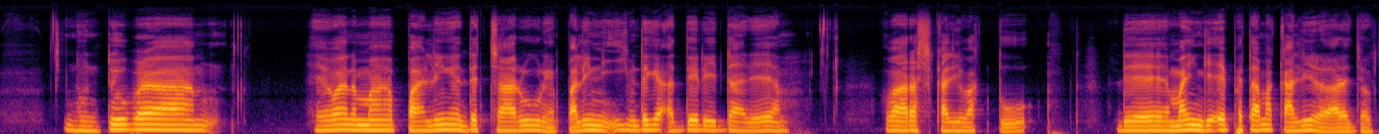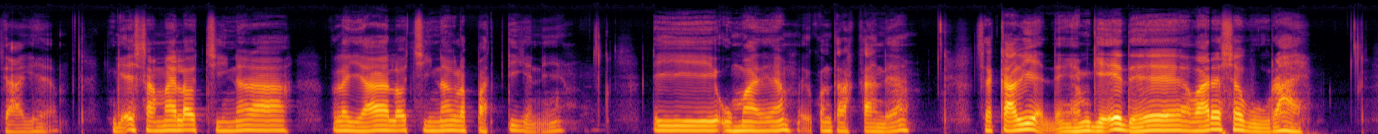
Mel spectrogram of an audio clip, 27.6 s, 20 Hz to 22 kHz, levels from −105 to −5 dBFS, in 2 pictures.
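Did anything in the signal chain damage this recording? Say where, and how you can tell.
No, nothing along the chain audibly damaged this speech recording, and the signal shows no break, distortion or disturbance that would point to trouble at any stage.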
